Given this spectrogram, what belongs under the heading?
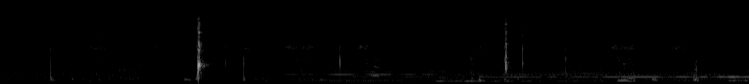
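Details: Hiccups: a few sharp, brief hiccup clicks at irregular intervals, with faint background voices.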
